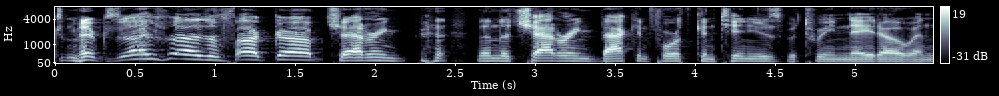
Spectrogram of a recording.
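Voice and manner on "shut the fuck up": high, slow put-on drunken yell. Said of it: "the drunk mimics".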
